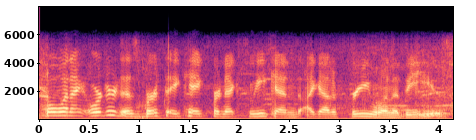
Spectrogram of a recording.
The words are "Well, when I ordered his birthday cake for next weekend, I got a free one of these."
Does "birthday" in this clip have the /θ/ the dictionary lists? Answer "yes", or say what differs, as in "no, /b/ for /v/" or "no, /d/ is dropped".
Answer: yes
